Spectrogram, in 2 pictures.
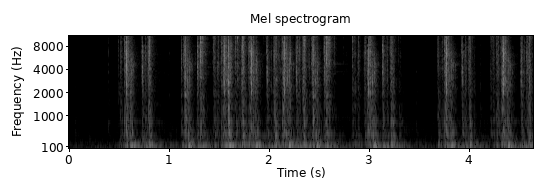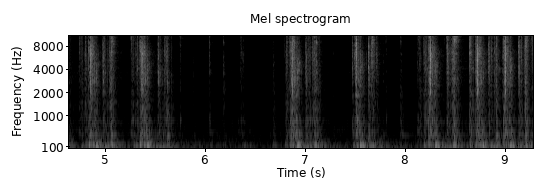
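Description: A 1950s Remington Quiet-Riter typewriter with a beige painted metal body and black keys, a large hollow machine sitting on a wooden table with paper loaded, is typed on steadily with fingertips. Bursts of bright, sharp mechanical key and typebar strikes come in clustered runs with short pauses between them, each clack snapping off quickly over a low hollow thud from the body.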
